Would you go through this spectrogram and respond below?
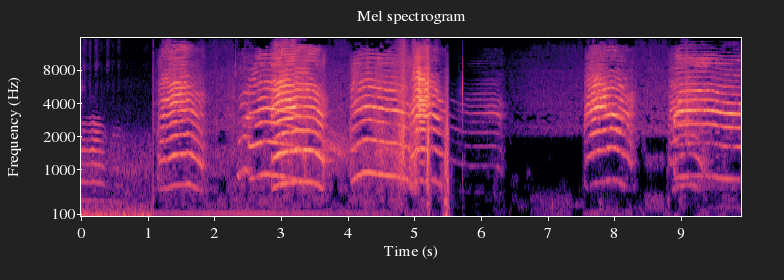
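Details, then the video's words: Angry domestic cat letting out high, wavering, rising-and-falling yowls in several bursts with a silent gap midway; a low hum sounds under the first calls. "Weird Cat Sounds!"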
